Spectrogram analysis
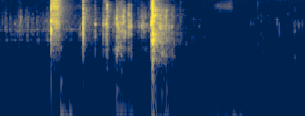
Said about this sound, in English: It's a little ice chew. Ice chew.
